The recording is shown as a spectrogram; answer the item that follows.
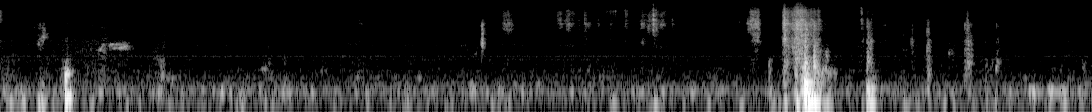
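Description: Handling noise from a video camera being repositioned: scattered faint clicks and rustles, with one louder knock about six seconds in.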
